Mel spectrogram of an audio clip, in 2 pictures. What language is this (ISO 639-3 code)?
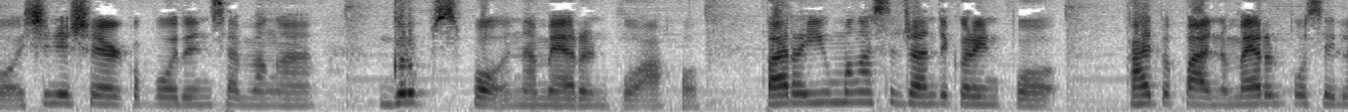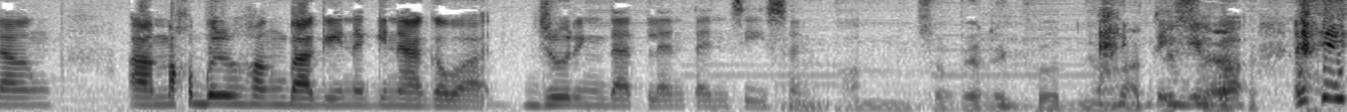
fil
